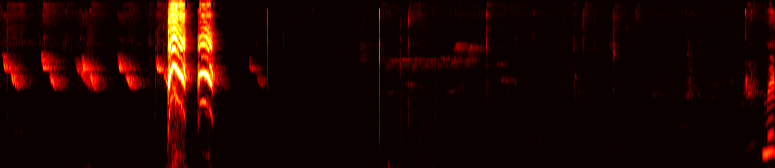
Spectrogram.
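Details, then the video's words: Parrot giving a run of five short, evenly spaced chirps, then two loud harsh squawks, followed by near silence with faint clicks and a brief low call at the end. "parrot 🦜"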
